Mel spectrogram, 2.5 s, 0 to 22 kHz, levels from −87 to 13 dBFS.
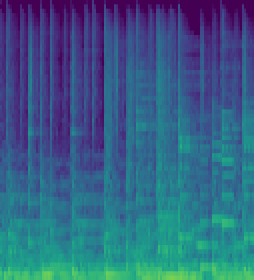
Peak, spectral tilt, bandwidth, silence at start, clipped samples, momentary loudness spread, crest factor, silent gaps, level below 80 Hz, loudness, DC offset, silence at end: -2 dBFS; -6.5 dB/octave; 16.5 kHz; 0 s; under 0.1%; 5 LU; 16 dB; none; -22 dBFS; -18 LUFS; under 0.1%; 0 s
